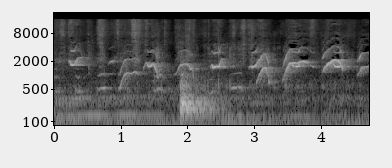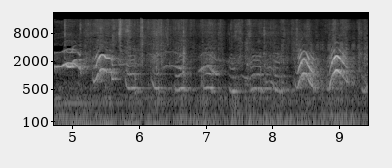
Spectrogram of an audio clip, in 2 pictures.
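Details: Hungry newborn puppies suckling at their mother dog's nipples give thin, high squeaks, each rising then falling, in a rapid overlapping series of about two per second. A single low thud sounds near the start, over a quiet indoor background.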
